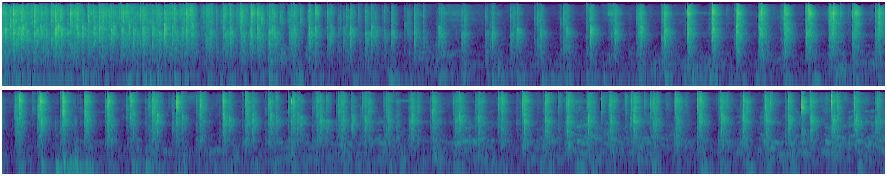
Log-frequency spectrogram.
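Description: Audience applause that settles within a few seconds into steady clapping in unison, about three claps a second: a crowd clapping for an encore.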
